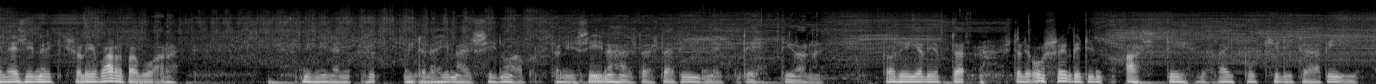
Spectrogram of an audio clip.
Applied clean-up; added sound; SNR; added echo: none; Domestic sounds, home sounds; 17 dB; none.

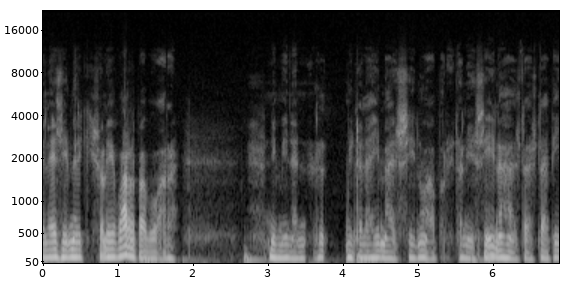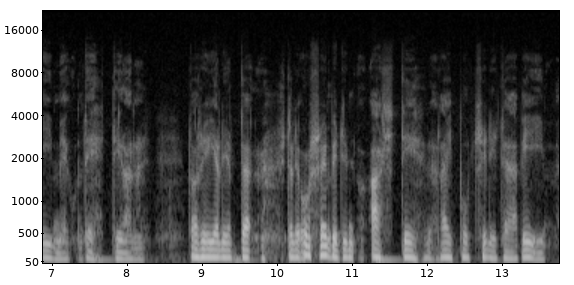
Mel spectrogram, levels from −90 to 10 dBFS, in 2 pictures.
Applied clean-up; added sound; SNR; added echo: none; none; none; none.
